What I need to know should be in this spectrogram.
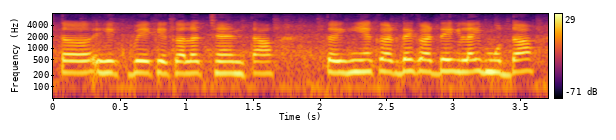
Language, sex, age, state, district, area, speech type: Sindhi, female, 30-45, Delhi, South Delhi, urban, spontaneous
